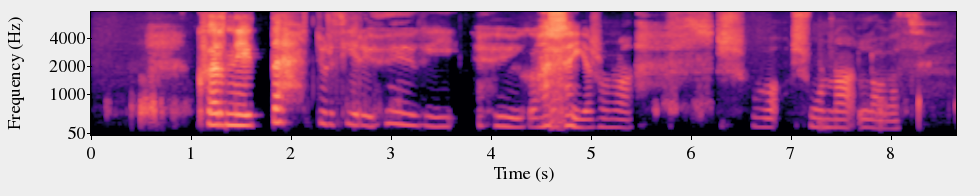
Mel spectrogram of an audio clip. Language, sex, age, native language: Icelandic, female, 11, Icelandic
